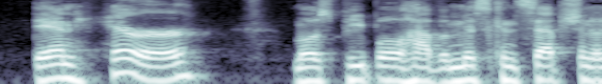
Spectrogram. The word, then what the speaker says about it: Herer: to get a chance to know who Dan Hare is. Not Dan Herrera, Dan Hare. Most people have a misconception of how to pronounce his last name.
